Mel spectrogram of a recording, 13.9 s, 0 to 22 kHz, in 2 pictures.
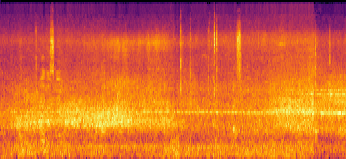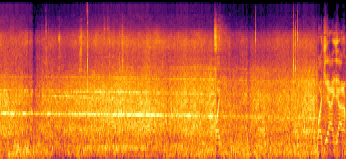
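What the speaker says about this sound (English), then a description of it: "a More to Love livery taking off here from LAX" An Airbus A321 in More to Love livery takes off from LAX, its jet roar steady and loud throughout with a rising whine, traffic noise mixed in and occasional voices nearby.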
